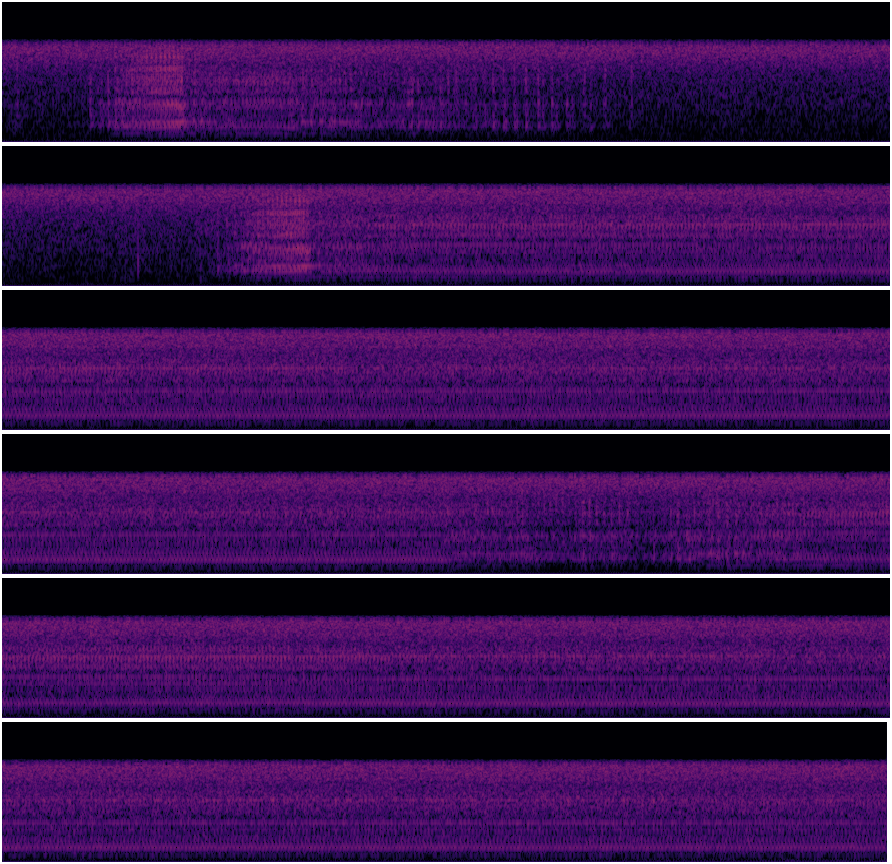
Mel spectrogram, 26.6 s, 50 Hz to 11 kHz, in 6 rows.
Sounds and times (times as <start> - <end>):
Vibration: 0.0 - 3.2, 5.4 - 26.6.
